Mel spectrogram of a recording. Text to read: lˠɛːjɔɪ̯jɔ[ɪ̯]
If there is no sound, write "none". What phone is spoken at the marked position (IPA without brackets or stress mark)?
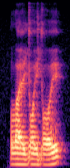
ɪ̯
